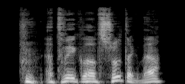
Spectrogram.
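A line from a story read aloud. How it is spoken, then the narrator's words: Laughing. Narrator (Russian): засмеялся Костя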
